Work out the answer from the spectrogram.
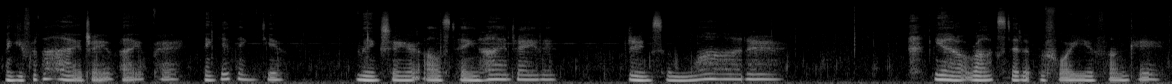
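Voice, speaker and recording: A woman speaks in a soft, breathy voice with a crackle of fry, often dropping to a whisper. She takes her time, gently reassuring listeners in the manner of an ASMR tarot livestream. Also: mid-range voice, steady tone, takes it slowly. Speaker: livestream host and tarot reader.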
